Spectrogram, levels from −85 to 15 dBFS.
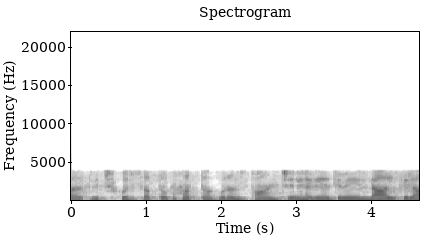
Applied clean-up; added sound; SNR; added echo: neural mask model Resemble Enhance denoiser.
